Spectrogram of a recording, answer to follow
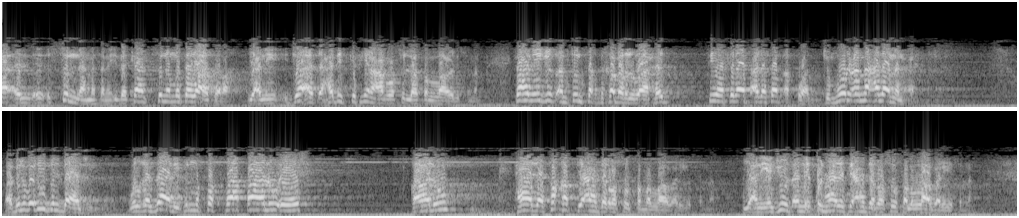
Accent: Nablus, West Bank, Palestine; وخصوصا إنه معروف عندنا في نابلس في عندنا مشكلة في القبلة

